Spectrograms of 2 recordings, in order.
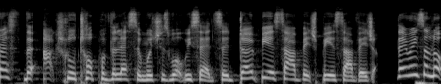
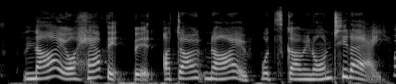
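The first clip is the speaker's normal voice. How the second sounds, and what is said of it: Poor put-on Australian accent. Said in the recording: “my Australian personality coming out. Oh, that was a terrible accent. ... decent.”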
